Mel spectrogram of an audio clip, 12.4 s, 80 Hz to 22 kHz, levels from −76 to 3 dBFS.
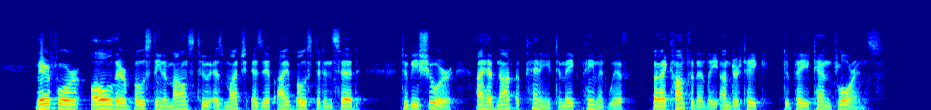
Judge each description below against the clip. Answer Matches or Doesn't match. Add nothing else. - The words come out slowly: Doesn't match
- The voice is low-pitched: Matches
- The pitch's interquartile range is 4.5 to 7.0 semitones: Doesn't match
